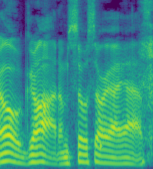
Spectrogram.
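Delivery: mock apologetic voice. Retelling the driver's reaction after the vomit: imitating the apologetic driver. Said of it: "And he's like".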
